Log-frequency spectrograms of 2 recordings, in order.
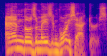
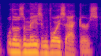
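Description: First: "and those amazing voice actors" higher-pitched, leaning on "and those"; emphatic repeat. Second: Said in the usual way. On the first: Real, not acted.

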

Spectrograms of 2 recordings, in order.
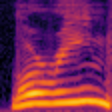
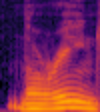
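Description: First: Calling out. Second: Firm. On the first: Virginia calls the girl by name. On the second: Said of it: "she said firmly". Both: A narrator's reading.

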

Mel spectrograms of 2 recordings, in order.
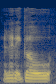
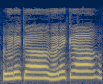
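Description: First: Said in the usual way. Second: Much higher, drawn-out let it go; high airy release. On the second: Shown as a demonstration. Coach showing how to let go, rising high. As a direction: float the words up and away. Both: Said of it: "Knowing how to let it go".

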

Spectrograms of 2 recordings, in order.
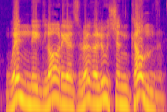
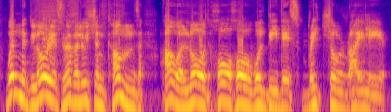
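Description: First: Mock Russian accent, louder; hammed-up Russian revolutionary. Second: Louder mock Russian accent, slowing at the end; jokey Russian comrade proclaiming. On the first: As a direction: declaim it in a jokey Russian accent. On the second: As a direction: ham up a Russian accent, dragging the last part. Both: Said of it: "that's my Russian accent".

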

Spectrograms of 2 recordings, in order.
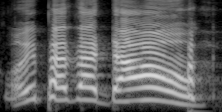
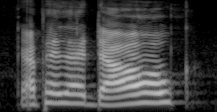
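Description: First: Loud, high, imitated child's yell; little girl demanding. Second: Lightly voiced child's plea; little girl asking. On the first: Imitating a little girl who sees a bear, loudly demanding. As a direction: yell it like an insistent small child. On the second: Imitating a little girl who sees a bear, asking hopefully. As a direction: ask like a small child, rising at the end. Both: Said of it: "a girl who's, like, four or five".

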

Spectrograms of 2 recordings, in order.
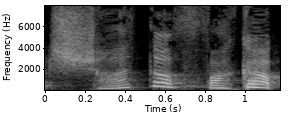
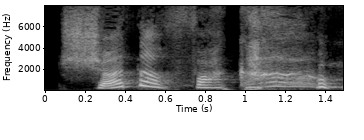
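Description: First: Drawn out, deliberate shut-up to her inner voice; mock stern command to the negative voice; slow firm telling-off. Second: Higher, slow, breaking into a laugh midway; giggling mock command to the inner voice; laughing telling-off. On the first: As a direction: spell out each word like shutting down a nag. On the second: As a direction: try to be stern but crack up. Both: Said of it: "sometimes I'm just like".

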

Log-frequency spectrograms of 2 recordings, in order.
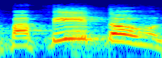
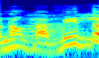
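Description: First: Mock fan squeal, higher-pitched; gritito de fans imitado. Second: Said in the usual way. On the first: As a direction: imitate women calling out admiringly. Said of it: "me gritan". (imitando el grito de admiradoras) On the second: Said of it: "Les digo".

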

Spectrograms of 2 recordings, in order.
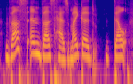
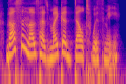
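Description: First: Trips on Micah d- and restarts on dealt; stumbling over a tongue twister. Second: Said in the usual way. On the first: Shown as a demonstration. Reading scripture aloud and tripping over the tongue twister. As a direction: stumble on the d of dealt and start it again. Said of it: "the biggest tongue twister for me". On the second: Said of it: "it's still a hard one for me".

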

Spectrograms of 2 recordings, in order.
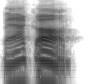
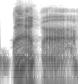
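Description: First: Said in the usual way. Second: Breathy whisper, voice dropped. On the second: Shown as a demonstration. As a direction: whisper it under your breath.

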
